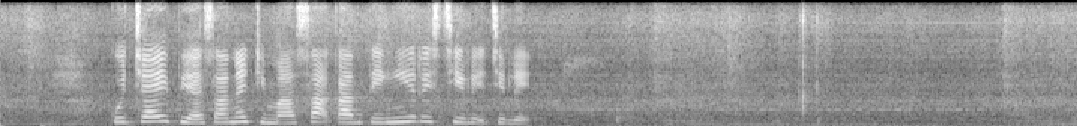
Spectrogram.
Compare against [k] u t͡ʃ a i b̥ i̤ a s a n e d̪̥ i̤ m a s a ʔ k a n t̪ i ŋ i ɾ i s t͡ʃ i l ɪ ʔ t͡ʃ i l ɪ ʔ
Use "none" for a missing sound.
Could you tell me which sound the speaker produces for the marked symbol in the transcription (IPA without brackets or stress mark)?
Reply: k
